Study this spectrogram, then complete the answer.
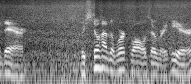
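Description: Water splashes steadily down a waterfall.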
